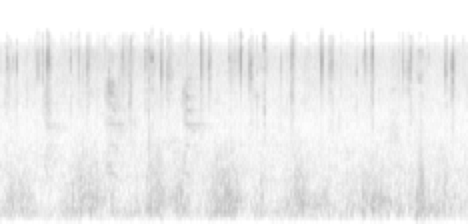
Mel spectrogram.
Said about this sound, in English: What's going on along here? Like a goose. A loose goose.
